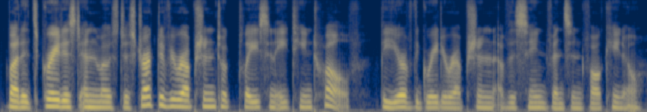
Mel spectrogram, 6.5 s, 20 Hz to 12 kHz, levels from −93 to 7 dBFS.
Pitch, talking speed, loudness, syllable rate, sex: 175 Hz, 215 wpm, -20 LUFS, 6.1 syllables/s, female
